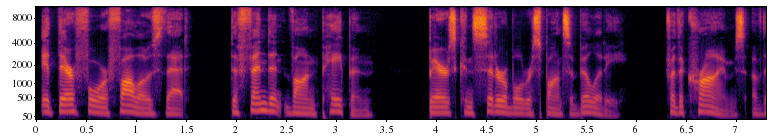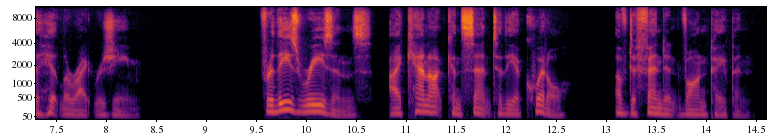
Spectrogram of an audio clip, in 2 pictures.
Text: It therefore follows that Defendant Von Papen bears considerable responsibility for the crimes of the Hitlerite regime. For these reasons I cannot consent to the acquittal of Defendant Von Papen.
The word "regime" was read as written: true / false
true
